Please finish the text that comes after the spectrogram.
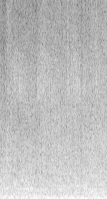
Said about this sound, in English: His tail continued to smash hard as well. And wherever he saw an opening, the dragon breathed his fire.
